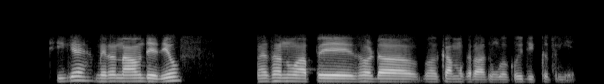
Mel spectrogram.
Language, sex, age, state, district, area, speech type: Punjabi, male, 30-45, Punjab, Mohali, urban, conversation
